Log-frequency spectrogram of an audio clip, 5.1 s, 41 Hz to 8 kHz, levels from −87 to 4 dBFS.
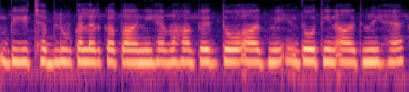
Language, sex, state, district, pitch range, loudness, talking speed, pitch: Hindi, female, Uttar Pradesh, Lalitpur, 230-235 Hz, -13 LUFS, 165 wpm, 230 Hz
